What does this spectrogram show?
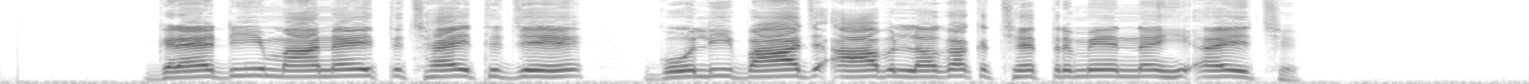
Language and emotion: Maithili, neutral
